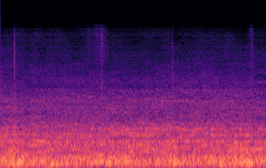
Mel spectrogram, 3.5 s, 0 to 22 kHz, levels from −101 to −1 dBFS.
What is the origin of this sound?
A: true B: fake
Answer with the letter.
B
